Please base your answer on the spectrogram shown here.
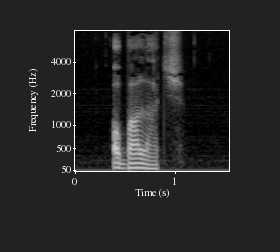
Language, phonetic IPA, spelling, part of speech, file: Polish, [ɔˈbalat͡ɕ], obalać, verb, Pl-obalać.ogg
